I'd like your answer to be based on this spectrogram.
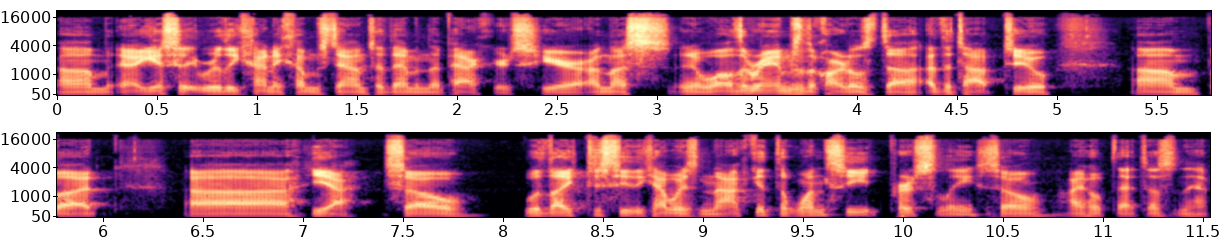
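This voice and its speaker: In a very clean recording with a silent background and a dry, close sound with no echo, a man speaks very fast in a very deep, low pitch with ordinary pitch variation. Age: 30s. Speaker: podcast co-host. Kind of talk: casual chat.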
